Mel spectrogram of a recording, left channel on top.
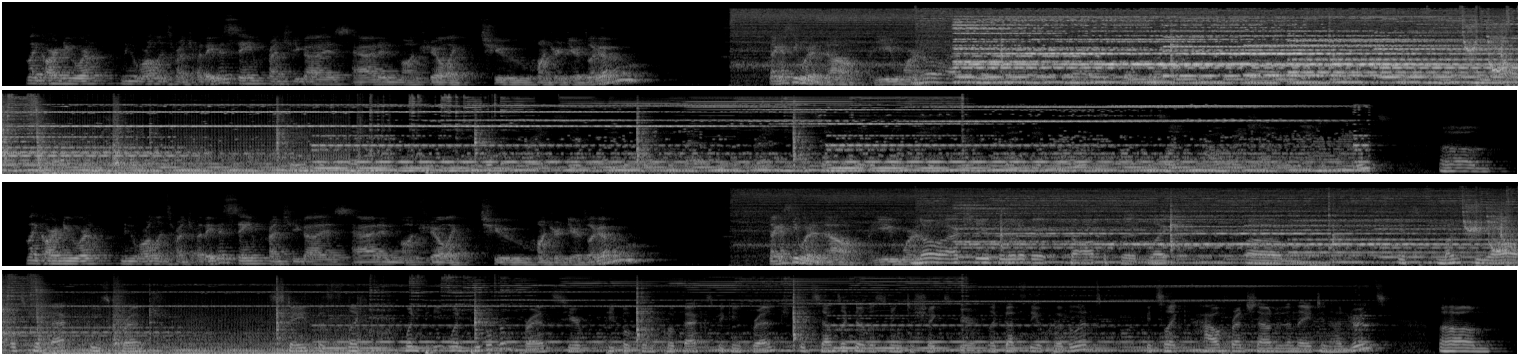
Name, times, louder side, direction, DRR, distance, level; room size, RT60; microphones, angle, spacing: voice 1, 0.2-6.3 7.7-9.2 9.7-9.8, right 1 dB, 40° right, -3 dB, 2.5 m, -36 dB
sound 1, 7.3-24.8, left 4 dB, 20° left, 1.1 m, -36 dB
voice 2, 9.1-11.7 12.4-13.2 14.0-16.9 17.8-18.8 19.2-26.1 26.7-30.0, right 5 dB, 90° right, 9 dB, 0.4 m, -37 dB
sound 2, 9.5-28.8, left 12 dB, 85° left, 0.3 m, -26 dB
sound 3, 10.0-23.2, left 1 dB, 5° right, 0.9 m, -42 dB
8.6 x 8.6 x 3.1 m, 0.72 s
head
